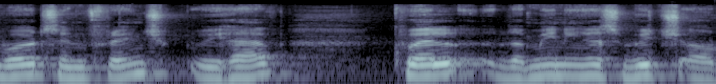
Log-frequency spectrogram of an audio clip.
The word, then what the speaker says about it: quel: Same thing, quell, which or what, masculine plural. Quell, which or what, feminine singular. Then quell, which or what, feminine plural. Okay, so the pronunciation is same but only the spelling changes.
